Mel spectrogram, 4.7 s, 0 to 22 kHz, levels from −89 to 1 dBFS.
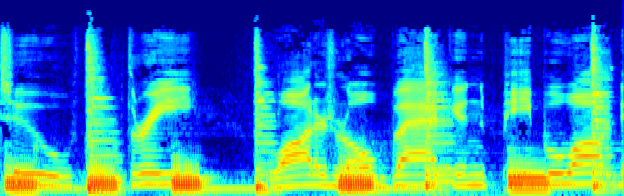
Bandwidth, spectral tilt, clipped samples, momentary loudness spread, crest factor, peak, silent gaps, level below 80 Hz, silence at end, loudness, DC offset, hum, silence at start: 16.5 kHz; -5.5 dB/octave; under 0.1%; 8 LU; 16 dB; -8 dBFS; none; -46 dBFS; 0 s; -23 LUFS; under 0.1%; none; 0 s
